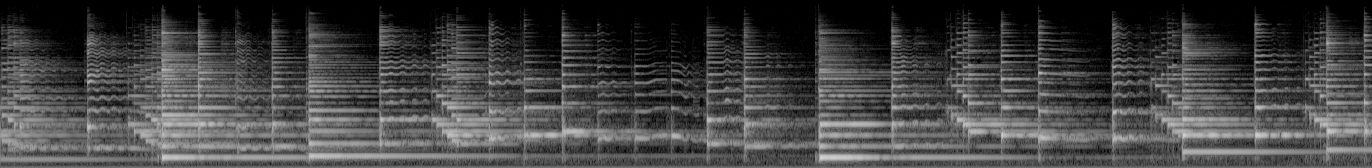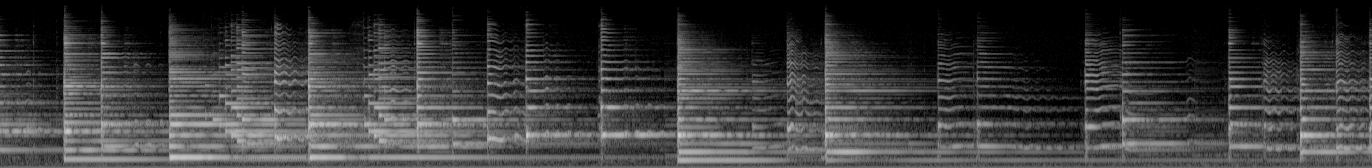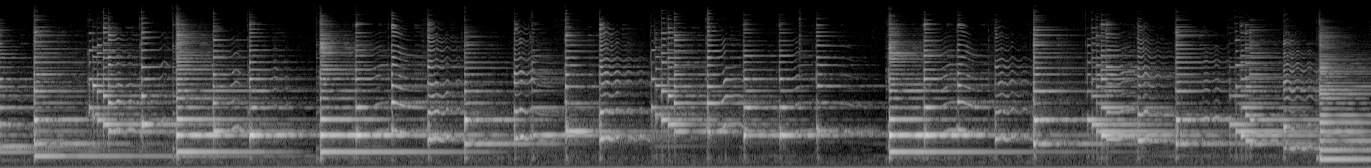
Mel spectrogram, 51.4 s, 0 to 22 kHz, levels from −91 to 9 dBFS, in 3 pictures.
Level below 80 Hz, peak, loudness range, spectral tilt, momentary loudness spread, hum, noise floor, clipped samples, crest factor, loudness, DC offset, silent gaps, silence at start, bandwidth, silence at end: -66 dBFS; 0 dBFS; 8 LU; -2.5 dB/octave; 16 LU; none; -46 dBFS; under 0.1%; 22 dB; -22 LUFS; 0.3%; none; 0 s; 15.5 kHz; 0 s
